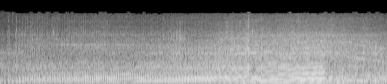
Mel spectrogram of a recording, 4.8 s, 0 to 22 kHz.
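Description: Vespa P200E scooter's 200 cc two-stroke single-cylinder engine accelerating away from a stop. Its pitch rises steadily for about four seconds, then drops near the end as the rider shifts up a gear.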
